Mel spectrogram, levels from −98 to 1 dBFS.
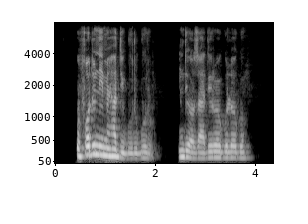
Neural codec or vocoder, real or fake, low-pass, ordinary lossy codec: none; real; 7.2 kHz; none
